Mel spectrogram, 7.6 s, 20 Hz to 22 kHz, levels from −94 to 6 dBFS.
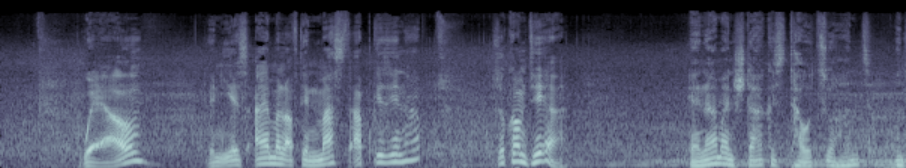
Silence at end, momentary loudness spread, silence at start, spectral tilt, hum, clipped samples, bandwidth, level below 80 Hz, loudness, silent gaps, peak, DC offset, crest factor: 0 s; 17 LU; 0 s; -5.5 dB/octave; none; under 0.1%; 16.5 kHz; -44 dBFS; -21 LUFS; none; -4 dBFS; 0.1%; 18 dB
